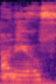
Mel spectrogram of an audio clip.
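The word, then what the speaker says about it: adiós: Now notice adios has an accent on the O. And also that D is going to be a little bit forward too. Push your tongue a little bit forward and say adios.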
